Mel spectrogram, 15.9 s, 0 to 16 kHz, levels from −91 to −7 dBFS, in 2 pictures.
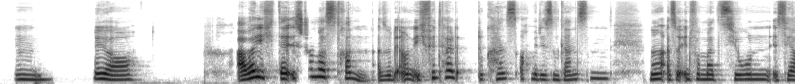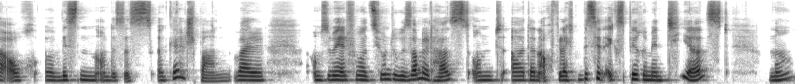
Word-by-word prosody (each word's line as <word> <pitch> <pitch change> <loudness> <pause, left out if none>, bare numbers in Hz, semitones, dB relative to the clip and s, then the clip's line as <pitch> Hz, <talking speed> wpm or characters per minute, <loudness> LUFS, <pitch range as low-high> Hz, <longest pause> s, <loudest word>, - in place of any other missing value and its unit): Mhm. 200 -1 -3 0.4
Ja. 200 -4 +3 1.0
Aber - - +9
ich 295 0 +4
da 240 - +6
ist - - +3
schon 325 0 -1
was 315 -1 +5
dran. 225 - -2
Also 180 +3 -1
de - - -1
und 220 -2 +1
ich - - -1
finde 270 +1 -2
halt, 295 -2 +2 0.2
du 205 - -6
kannst 235 +2 -2
auch 230 - -8
mit 215 -2 -3
diesen 200 -1 -2
ganzen 220 +6 -5 0.4
ne, 220 +1 +3
also 195 - 0
Informationen 210 -1 0
ist 190 0 -4
ja 185 -3 +1
auch, 165 +1 -3
äh, 170 -2 -3
Wissen 180 0 +1
und 165 0 -6
es 155 - -7
ist, 130 +6 0
äh, 170 - -4
Geldsparen. 145 - -3
Weil 175 -1 +1 0.5
umso 180 +1 -3
mehr 185 -1 +4
Informationen 185 +3 0
du 200 - -1
gesammelt 195 +1 +2
hast 175 +2 +1
und, 175 +1 -3
äh, 175 0 -1
dann 175 -2 -1
auch - - -4
vielleicht 180 +1 -1
'n - - -6
bisschen 230 +3 +2
experimentierst, 185 - +1 0.4
ne, 180 +8 -2
195 Hz, 190 wpm, -22 LUFS, 175-220 Hz, 1.0 s, Aber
